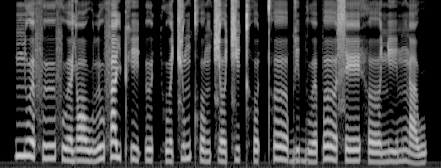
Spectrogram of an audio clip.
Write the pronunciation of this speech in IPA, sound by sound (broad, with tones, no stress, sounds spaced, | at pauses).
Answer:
ɲ u˥˨ ə̯ f ɯː˧ f u˩ ə̯ j ɔː˧˩ w l u˥˨ f a˥˨ j pʰ i˧˩ ʔ ɯː˧˩ t̚ h u˩ ə̯ t͡ɕ u˧˥ ŋ kʰ o˩˧ ŋ t͡ɕ ɤː˩ t͡ɕ i˧ kʰ o˧˩ t̚ t̪ʰ ɤː˥˨ b i˧ b u˩˧ ə̯ p ɤː˥˨ s eː˧ h ɤː˩ ɲ iː˩˧ m ŋ a˩˧ w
